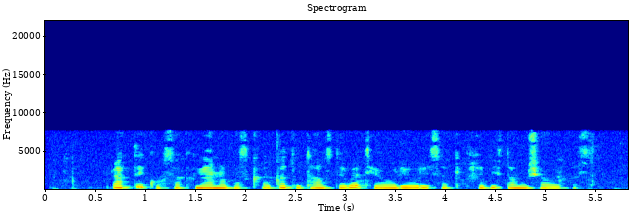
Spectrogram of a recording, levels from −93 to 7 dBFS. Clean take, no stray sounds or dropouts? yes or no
yes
